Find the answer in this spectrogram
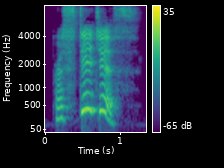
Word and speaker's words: prestigious: It is prestigious.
